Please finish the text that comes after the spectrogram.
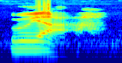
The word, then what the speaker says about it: Ouya: It's made for mobile devices, I think, both Android and iOS, as well as Ouya. Ouya. That's how you pronounce it.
